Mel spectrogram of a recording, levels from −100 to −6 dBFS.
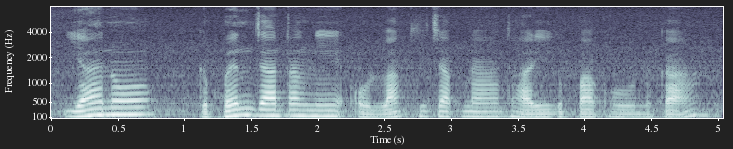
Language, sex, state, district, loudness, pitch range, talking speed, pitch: Garo, male, Meghalaya, South Garo Hills, -17 LUFS, 105-150 Hz, 70 wpm, 125 Hz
